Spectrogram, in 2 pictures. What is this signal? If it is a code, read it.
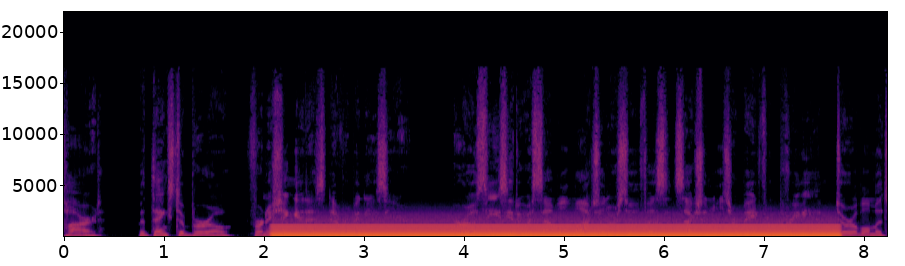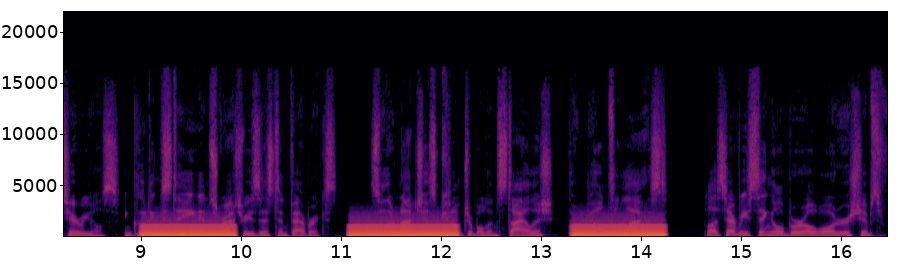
Ship horn signal, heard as a ship's horn, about 110 Hz, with speech in French. 1 long, 3 short. At sea: a vessel under tow in fog.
